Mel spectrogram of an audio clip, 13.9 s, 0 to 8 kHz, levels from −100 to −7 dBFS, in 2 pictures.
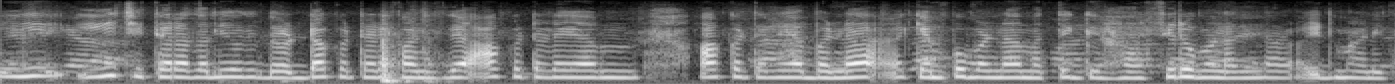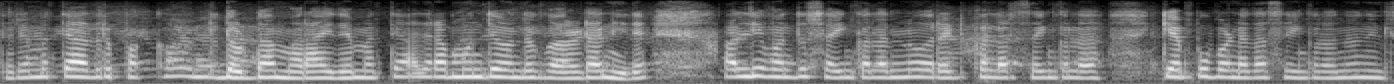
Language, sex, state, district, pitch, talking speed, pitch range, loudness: Kannada, female, Karnataka, Mysore, 245 Hz, 180 wpm, 235-265 Hz, -22 LUFS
